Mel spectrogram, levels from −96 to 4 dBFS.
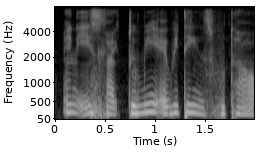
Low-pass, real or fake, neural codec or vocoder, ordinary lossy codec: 7.2 kHz; real; none; none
